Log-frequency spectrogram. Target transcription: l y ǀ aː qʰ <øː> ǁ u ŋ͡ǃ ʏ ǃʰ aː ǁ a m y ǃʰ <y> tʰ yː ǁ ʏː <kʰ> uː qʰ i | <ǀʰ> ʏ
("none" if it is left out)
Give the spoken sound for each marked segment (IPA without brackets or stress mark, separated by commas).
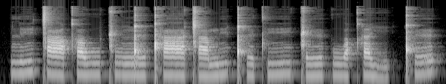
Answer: uː, ʏ, k, ǃʰ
